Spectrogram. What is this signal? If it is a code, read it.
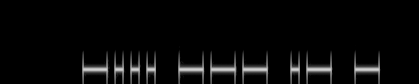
Morse code, heard as a keyed tone, about 15 wpm, 700 Hz. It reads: BOAT
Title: Top 500 Words 15wpm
